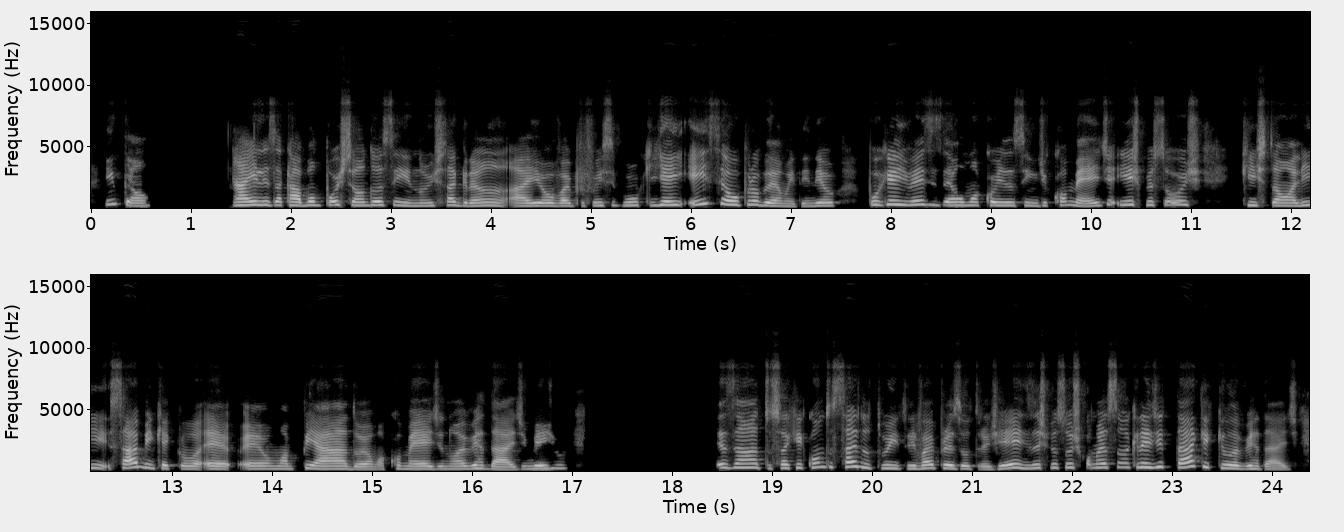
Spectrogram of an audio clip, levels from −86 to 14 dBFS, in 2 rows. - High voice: Yes, very high, 255 Hz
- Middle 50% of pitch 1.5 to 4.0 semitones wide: No, average, 4.7 semitones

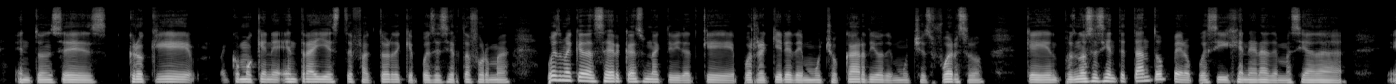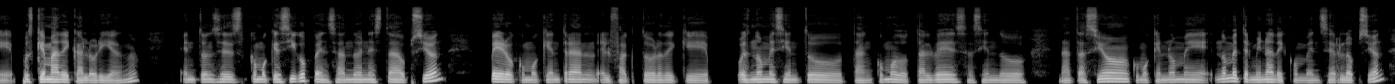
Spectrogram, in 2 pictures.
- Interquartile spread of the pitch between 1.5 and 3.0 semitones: Yes, narrow, 2.4 semitones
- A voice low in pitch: Yes, low, 110 Hz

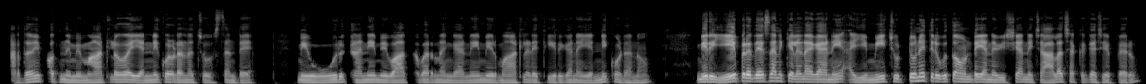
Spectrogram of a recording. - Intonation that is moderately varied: Yes, average, 3.6 semitones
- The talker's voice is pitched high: No, low, 105 Hz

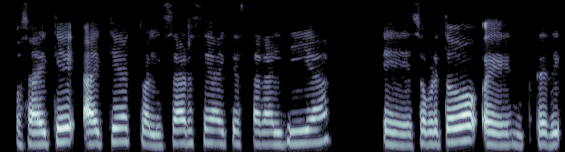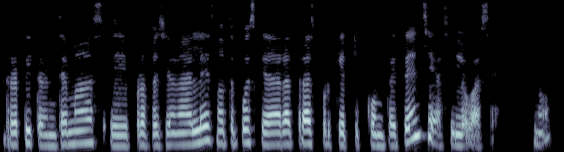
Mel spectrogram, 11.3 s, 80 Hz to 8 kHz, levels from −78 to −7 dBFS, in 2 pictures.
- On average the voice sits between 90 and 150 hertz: No, high, 190 Hz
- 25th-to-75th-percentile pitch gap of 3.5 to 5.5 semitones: No, narrow, 2.4 semitones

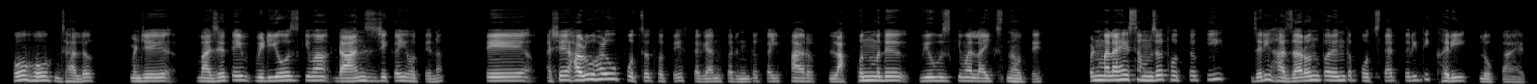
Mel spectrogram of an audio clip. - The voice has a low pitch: No, medium, 170 Hz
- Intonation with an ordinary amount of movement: Yes, average, 4.2 semitones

